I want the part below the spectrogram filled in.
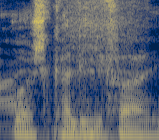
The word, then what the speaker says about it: Burj Khalifa: Klar, also diese klassischen Glasfassaden, wo die sich dann oben abseilen und dann permanent Burj Al Khalifa oder wie das höchste Gebäude der Welt, ich hoffe, ich habe es richtig ausgesprochen. – Burj Khalifa, ja.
